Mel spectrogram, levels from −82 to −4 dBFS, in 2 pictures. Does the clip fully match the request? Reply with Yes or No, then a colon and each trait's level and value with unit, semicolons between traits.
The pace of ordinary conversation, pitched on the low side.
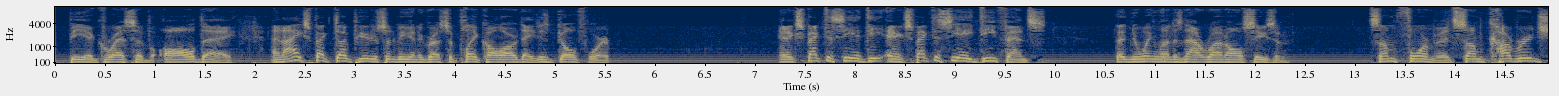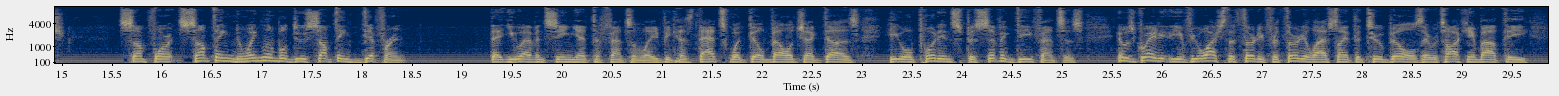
Yes: average, 190 wpm; low, 130 Hz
